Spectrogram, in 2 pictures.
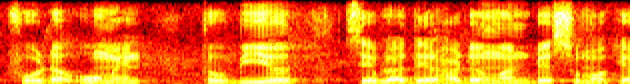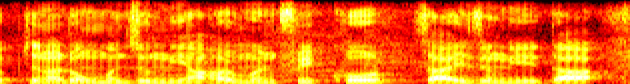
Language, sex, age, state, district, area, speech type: Bodo, male, 30-45, Assam, Chirang, rural, spontaneous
